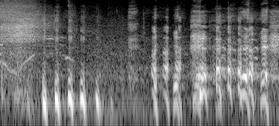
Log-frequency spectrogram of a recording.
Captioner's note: Sami laughs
